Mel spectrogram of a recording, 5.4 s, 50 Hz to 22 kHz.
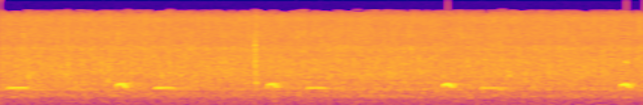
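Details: Cuckoo in the hills behind Mandeok-dong, July 2019, after rain: somewhat softer falling two-note cu-coo calls repeated at intervals, against a loud, even wash of a small mountain stream.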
